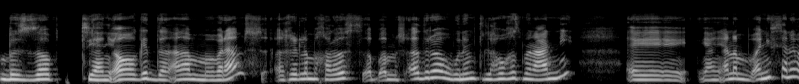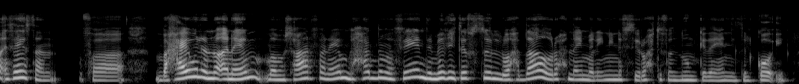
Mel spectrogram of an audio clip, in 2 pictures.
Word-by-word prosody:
بالضبط، 230 +1 +4 0.3
يعني 205 -2 +4
آه 235 +2 +7
جدًا، 225 -3 +1
أنا 220 +4 +2
ما 210 -3 +1
بانامش 470 - +1
غير 235 +3 -1
لمّا 255 0 +3
خلاص 260 +4 -1
أبقى 195 0 -5
مش 215 -2 -5
قادرة 290 +7 +3
ونمت 255 +1 +2
اللي 235 -1 0
هوغصبٍ 255 +1 0
عنّي. 240 - +4 0.6
آآ 210 -3 -2
يعني 205 +2 -4
أنا 260 +2 +2
بابقى 230 -2 -1
نِفْسي 315 +6 +1
أنام 345 0 0
أساسًا، 250 -8 -2 0.3
فباحاول 210 - -1
إنه 275 -5 +4
أنام، 245 +5 +2
ما 325 -5 -3 0.2
بابقاش 215 +1 -5
عارفة 275 +3 -3
أنام 275 +4 -1
لحد 285 +4 -5
ما 280 -3 -1
فين 305 +6 -1
دماغي 280 +1 +3
تفصِل 280 0 -3
لوحدها 245 +5 -1
وأروح 240 -2 -4
نايمة، 215 -3 -4
ألاقيني 205 +3 -6
نَفْسي 210 -1 -6
رُحت 205 +2 -10
في 205 - -12
النوم 195 0 -5
كده 185 -1 -9
يعني 180 0 -8
تلقائي. 185 +2 -6
235 Hz, 175 wpm, -23 LUFS, 210-275 Hz, 0.6 s, آه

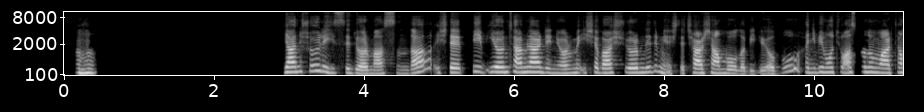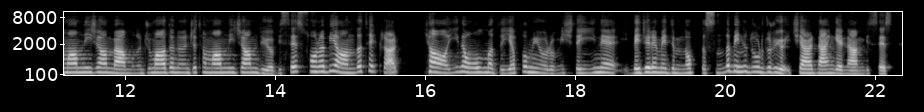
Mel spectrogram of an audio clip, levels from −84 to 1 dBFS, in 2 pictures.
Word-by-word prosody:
Hı 215 - +1
hı. 205 0 +2 2.5
Yani, 255 +1 +6
şöyle 290 -1 -2
hissediyorum 200 -5 0
aslında, 175 +6 +1
işte, 225 -1 0
bir 265 -3 -4
yöntemler 250 -1 +5
deniyorum 200 -1 -3
ve 220 - -6
işe 225 +1 -5
başlıyorum, 225 +1 +2
dedim 250 0 -3
ya. - - -5
İşte, - - -11
çarşamba 205 -3 +2
olabiliyor 165 -2 -4
bu, 285 - -6
hani, 225 -2 -6
bir 250 - -1
motivasyonum 245 0 -2
var, 215 -1 +4
"Tamamlayacağım 230 0 +1
ben 190 -1 +4
bunu, 190 +1 -14
cumadan 220 +2 +2
önce 220 +1 -6
tamamlayacağım." 230 0 0
diyor 170 -4 -5
bir 185 - -17
ses. 255 +7 -1
Sonra 270 0 +1
bir 300 0 -2
anda 225 0 +3
tekrar, 280 0 -1 0.4
"Ya, 240 -5 +4
yine 250 +4 -2
olmadı. 230 -4 -2
Yapamıyorum, 205 -2 -4
işte, 200 +1 -10
yine 215 +3 -3
beceremedim." 215 - +1
noktasında 210 +5 -4
beni 270 -1 -1
durduruyor 240 -4 -1
içeriden 200 -2 +1
gelen 165 -3 0
bir 170 - -16
ses. - - -4
225 Hz, 135 wpm, -21 LUFS, 200-245 Hz, 2.5 s, Yani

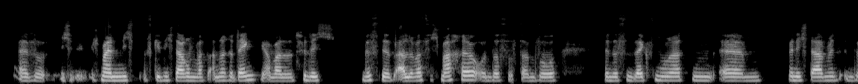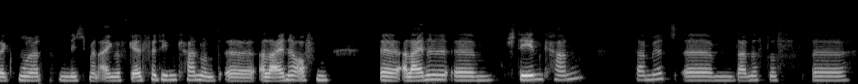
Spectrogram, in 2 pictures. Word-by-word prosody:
also, 170 -1 -1
ich - - -7
ich - - -10
meine 180 -1 +8
nicht 185 0 0
es - - -13
geht 180 - +1
nicht 185 0 -4
darum, 170 0 +6
was 170 - -2
andere 180 0 -1
denken, 200 +4 +3
aber 165 0 +2
natürlich 180 +3 -1 0.3
wissen 185 0 -1
jetzt 170 - 0
alle, 170 +1 +5
was 190 +2 0
ich 200 - -17
mache 200 +2 +4
und 175 0 -3
das 170 0 -3
ist - - -9
dann 170 - -2
so, 170 0 +1 0.4
wenn 175 -1 -1
das 175 +2 -2
in 180 - -2
6 170 0 +2
Monaten, 180 -1 0
ähm 175 +1 +1 0.2
wenn 185 -1 +2
ich 180 - 0
damit 180 +2 +3
in - - -7
6 180 +2 -3
Monaten 185 0 -3
nicht 180 +1 -4
mein 175 - -4
eigenes 180 +2 -1
Geld 175 +3 +1
verdienen 215 -1 -1
kann 205 0 -1
und, 180 -1 -4
äh, 160 -1 0
alleine 175 +4 +4
aufm 200 0 -3 0.5
äh, 185 -2 +4
alleine, 210 +5 +3
ähm, 190 +1 -2
stehen 210 +3 +5
kann 230 +6 -6 0.5
damit, 230 +5 -7
ähm, 185 0 -2
dann 175 +2 -3
ist 200 0 -10
das, 190 - -6 0.3
äh, 190 0 -4
185 Hz, 205 wpm, -22 LUFS, 175-195 Hz, 0.5 s, meine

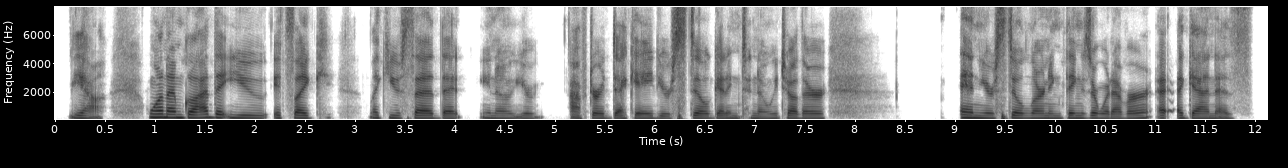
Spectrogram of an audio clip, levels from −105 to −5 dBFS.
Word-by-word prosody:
Yeah. 180 -6 -1 0.4
One, 230 -1 +4
I'm 215 -1 +5
glad 210 +2 +4
that 215 0 +3
you 185 -3 -2
it's 190 0 -1
like 185 +3 +1 0.4
like 195 -2 -5
you 180 - -1
said 175 -2 +3
that, 160 0 0 0.2
you 185 -5 -7
know, 165 -1 -5
you're 165 0 -8 0.3
after 170 - 0
a 165 - 0
decade, 165 +1 -1
you're 160 -1 -5
still 165 +2 +3
getting 80 - -2
to 170 - -4
know 155 -1 -6
each 165 +2 -2
other 165 -1 +1 1.3
and 190 -3 +4
you're 175 -1 -1
still 180 0 +3
learning 170 -1 -1
things, 170 +1 0
or 180 - +2
whatever, 165 +3 -1
a 185 - +4
again, 165 -3 +1
as 80 -1 -1
170 Hz, 175 wpm, -26 LUFS, 165-185 Hz, 1.3 s, I'm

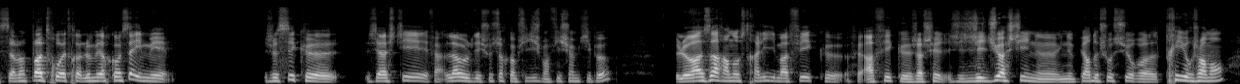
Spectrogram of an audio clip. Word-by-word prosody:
ça - - -2
va 155 +1 -1
pas 185 +4 +8
trop 180 -1 +2
être 170 - -1
le 155 +1 -1
meilleur 160 0 +2
conseil 180 0 +2
mais 145 -4 -3 0.9
je 160 +2 -3
sais 195 +7 -2
que 150 -9 +1 0.2
j'ai 140 +3 -2
acheté, 155 +2 -1
enfin, - - -9
là 165 +3 +3
où 160 - +1
les 145 -1 -5
chaussures, 155 +3 -8
comme 145 - -4
je 135 - -12
t'ai 155 - -12
dit, 155 - -7
je - - -9
m'en 125 - -8
fiche 140 +3 -8
un 150 - -7
petit 140 -2 -12
peu. 150 - -4 0.6
Le 140 +2 +4
hasard 175 +2 +7
en 160 - +1
Australie 160 +1 -3
il 165 - -8
m'a 145 -1 +1
fait 165 +3 -3
que 150 -4 -9
enfin, - - -9
a 130 - +4
fait 165 +5 -3
que 135 -5 -2
j'achète 135 +2 -1
j'ai 135 +3 -8
j'ai 150 +3 +2
dû 175 +6 +4
acheter 180 +1 +3
une, 155 -5 -3
heu, 125 -1 -2
une 125 +2 -4
paire 150 +2 0
de 150 - -2
chaussures, 145 -6 -4
très 210 - -1
urgemment 165 0 +2
155 Hz, 260 wpm, -21 LUFS, 140-165 Hz, 0.9 s, pas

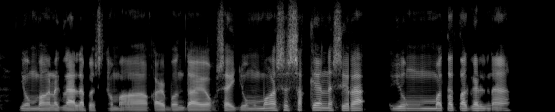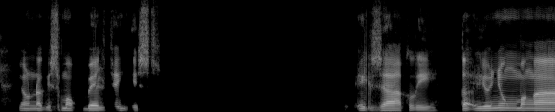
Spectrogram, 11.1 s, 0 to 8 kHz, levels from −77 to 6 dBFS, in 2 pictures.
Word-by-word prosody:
yung 125 -2 -6
mga 115 -1 +2
naglalabas 115 0 +2
ng 115 0 -10
mga 110 -1 +1
carbon 105 +2 -2
dioxide, 110 -1 +2
yung 120 +1 -7
mga 145 +4 +1
sasakyan 155 0 +2
na 140 - 0
sira 145 0 +4 0.3
yung 130 +1 -4 0.2
matatagal 130 -1 +1
na, 120 +1 +1 0.7
yung 125 -1 -4
nag-smoke 125 +3 -3
bell 120 -1 +3
changes. 140 - -4 1.9
Exactly. 120 -3 +1 0.2
Ta - - 0
yun 140 +3 0
yung 155 -1 0
mga 145 -1 +4
125 Hz, 130 wpm, -28 LUFS, 115-140 Hz, 1.9 s, sira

